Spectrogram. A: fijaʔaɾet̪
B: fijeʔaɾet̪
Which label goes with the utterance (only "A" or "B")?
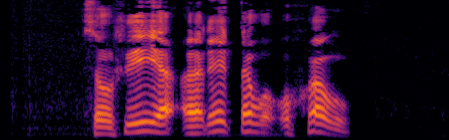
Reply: A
